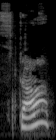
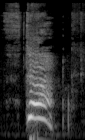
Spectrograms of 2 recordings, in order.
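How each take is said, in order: First: Raised, milder echo; echoed command. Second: Very high, loud yell; sharp command. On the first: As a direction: repeat it while still spinning. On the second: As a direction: halt them with one shout. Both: A narrator's reading. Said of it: "said as he kept spinning".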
